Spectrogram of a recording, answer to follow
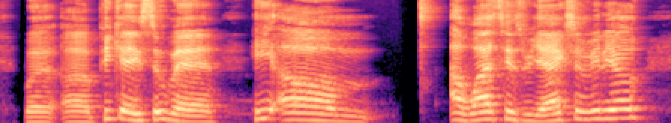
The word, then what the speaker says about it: Subban: Cause I guess he's saying Subban, so we're gonna pronounce it Subban, but PK Subban, I watched his reaction video.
